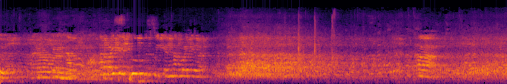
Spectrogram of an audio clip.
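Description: A young woman laughs on a stage.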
